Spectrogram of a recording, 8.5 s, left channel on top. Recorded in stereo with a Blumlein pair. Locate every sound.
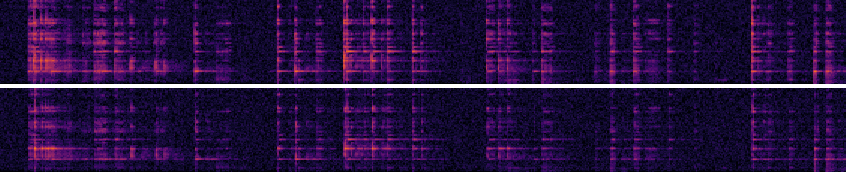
0.3 s a clink: 40° left, 1.9 m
